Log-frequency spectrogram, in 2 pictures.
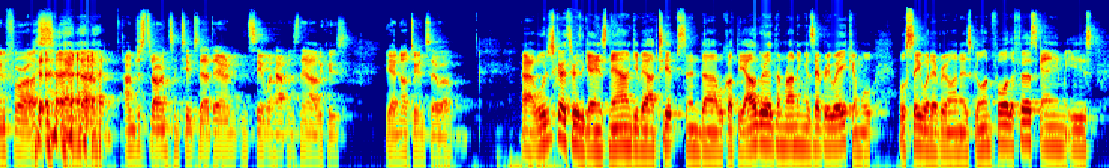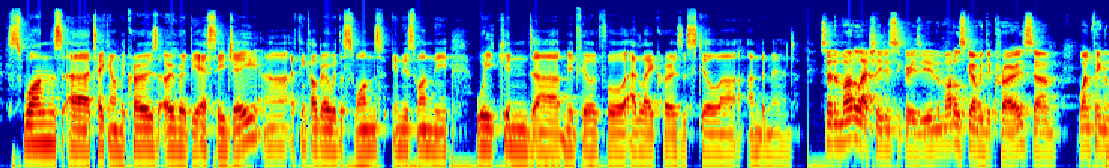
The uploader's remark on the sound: Despite the echo on the audio the boys are not in a cathedral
